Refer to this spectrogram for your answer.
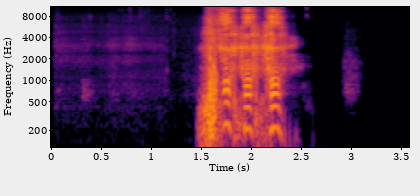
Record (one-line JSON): {"exhalation_length": "3.6 s", "exhalation_amplitude": 32768, "exhalation_signal_mean_std_ratio": 0.32, "survey_phase": "beta (2021-08-13 to 2022-03-07)", "age": "18-44", "gender": "Female", "wearing_mask": "No", "symptom_none": true, "symptom_onset": "8 days", "smoker_status": "Never smoked", "respiratory_condition_asthma": false, "respiratory_condition_other": false, "recruitment_source": "REACT", "submission_delay": "3 days", "covid_test_result": "Negative", "covid_test_method": "RT-qPCR", "influenza_a_test_result": "Negative", "influenza_b_test_result": "Negative"}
